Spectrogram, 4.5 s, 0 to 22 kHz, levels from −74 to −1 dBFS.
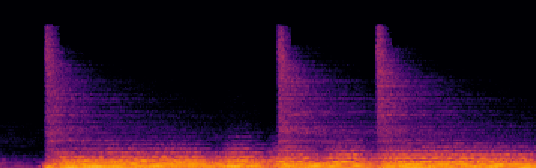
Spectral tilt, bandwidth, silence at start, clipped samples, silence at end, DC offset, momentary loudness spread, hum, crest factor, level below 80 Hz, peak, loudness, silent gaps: -6.5 dB/octave; 19 kHz; 0.35 s; under 0.1%; 0 s; under 0.1%; 3 LU; none; 12 dB; -34 dBFS; -4 dBFS; -17 LUFS; none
